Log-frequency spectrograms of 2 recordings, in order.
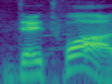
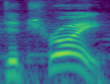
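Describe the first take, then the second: First: The name is pronounced the French way. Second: The name is pronounced the usual English way.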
